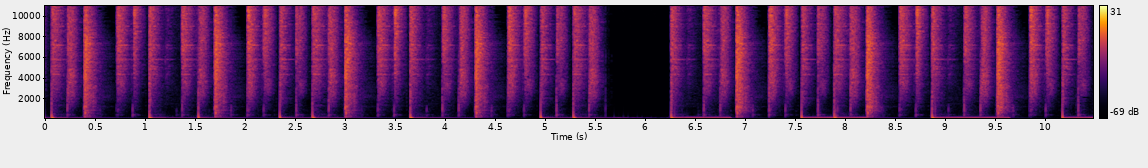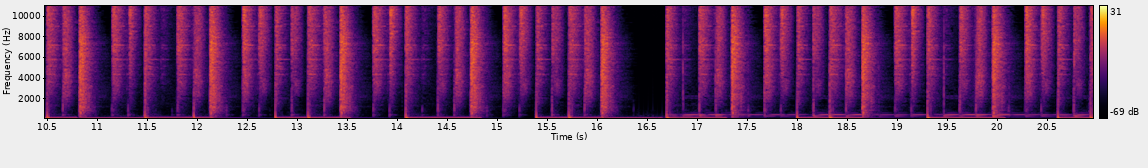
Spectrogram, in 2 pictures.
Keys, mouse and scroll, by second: 5.0 scroll, 6.9 click, 8.1 scroll up 1, 8.7 click, 9.3-10.0 scroll up 1, 11.0 click, 17.0 middle click, 17.7-18.5 scroll down 1.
